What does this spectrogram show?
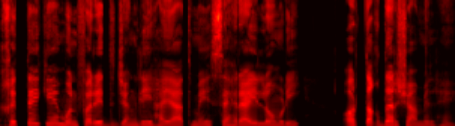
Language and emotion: Urdu, neutral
